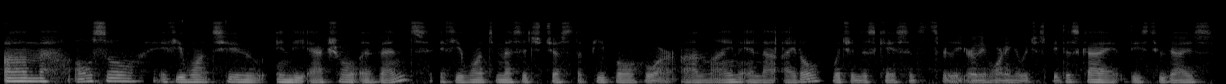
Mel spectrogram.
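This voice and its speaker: A man talking quietly in the early morning so as not to wake anyone, giving a casual screen-share walkthrough. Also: on the low side, steady tone, normal speed, gravelly, few pauses, a little hiss or hum. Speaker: online community organizer giving a tutorial.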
